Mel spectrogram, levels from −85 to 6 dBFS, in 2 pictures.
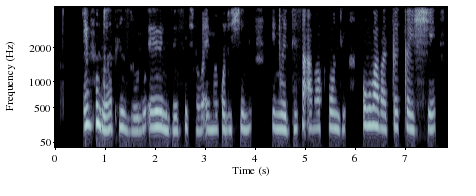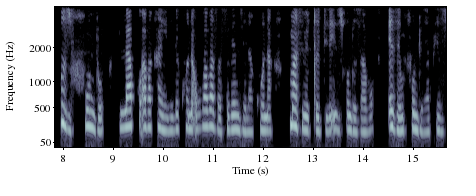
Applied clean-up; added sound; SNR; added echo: none; none; none; none.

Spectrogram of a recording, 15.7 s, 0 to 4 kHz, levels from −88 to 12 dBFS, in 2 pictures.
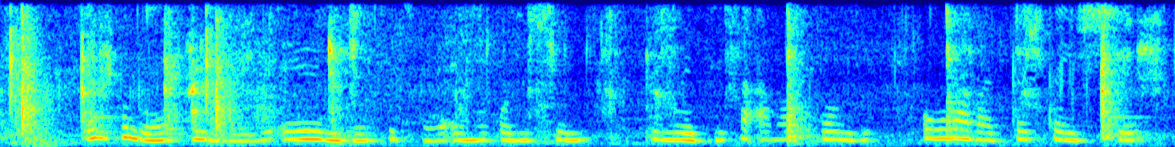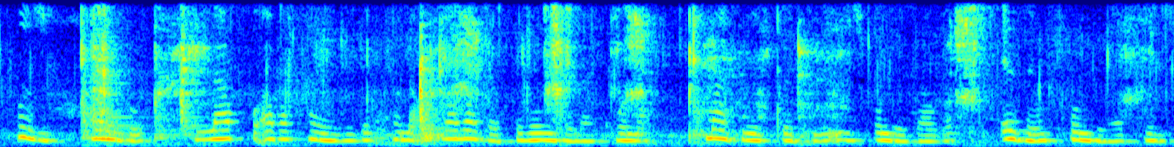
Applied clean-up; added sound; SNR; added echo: none; Frying (food); 4 dB; reverberation time 0.3 s.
